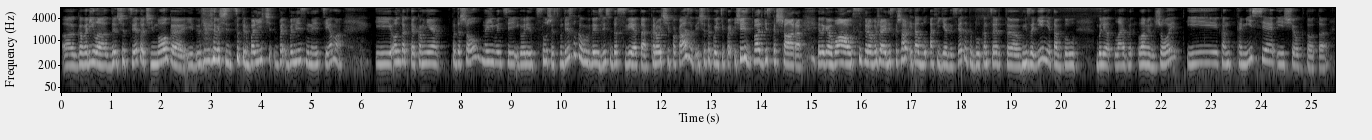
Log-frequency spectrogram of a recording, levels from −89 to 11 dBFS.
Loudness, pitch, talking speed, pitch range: -30 LUFS, 230 Hz, 155 wpm, 220-250 Hz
